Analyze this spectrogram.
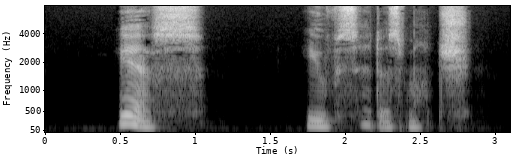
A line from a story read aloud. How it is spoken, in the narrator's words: His expression was remarkably bland as he murmured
